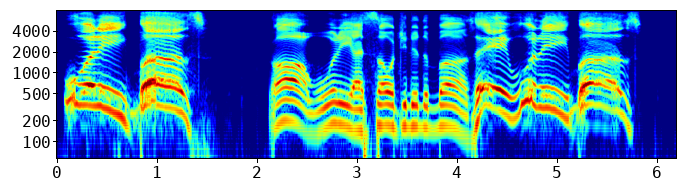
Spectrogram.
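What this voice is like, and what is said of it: Excited Slinky character voice. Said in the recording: “my name's Slink ... he's always excited about everything ... when I do that voice”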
